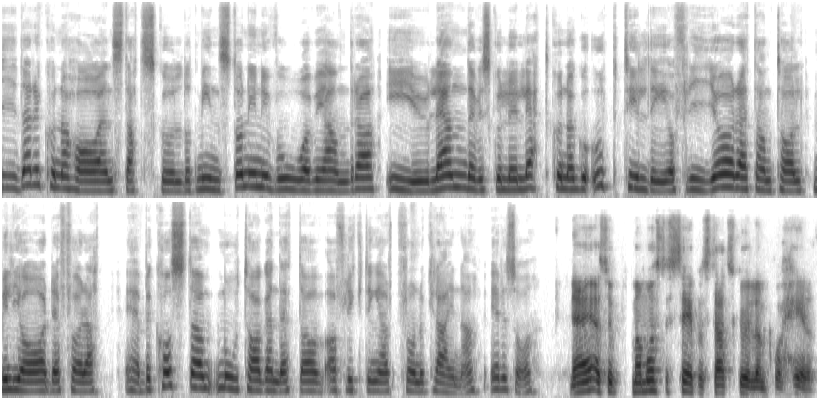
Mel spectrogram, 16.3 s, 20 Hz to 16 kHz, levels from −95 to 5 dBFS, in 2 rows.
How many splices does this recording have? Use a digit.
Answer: 1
